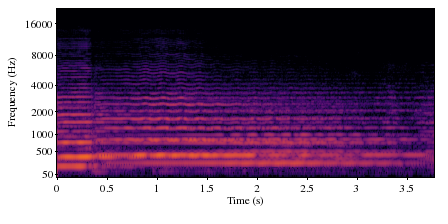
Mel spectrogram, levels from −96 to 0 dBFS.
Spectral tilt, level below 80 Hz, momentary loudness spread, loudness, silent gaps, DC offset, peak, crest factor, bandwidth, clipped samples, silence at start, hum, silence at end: -5.5 dB/octave; -84 dBFS; 12 LU; -41 LUFS; none; under 0.1%; -24 dBFS; 16 dB; 14 kHz; under 0.1%; 0 s; none; 0 s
